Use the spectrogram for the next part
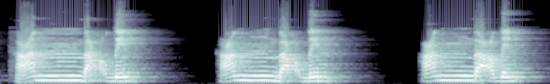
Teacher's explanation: But you have noon sakina at the end of the first word, and ba starting in the next word. So when you merge them, you replace noon sakina with meem. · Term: iqlab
